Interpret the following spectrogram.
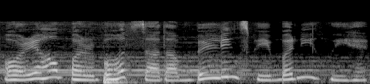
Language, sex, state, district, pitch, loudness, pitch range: Hindi, female, Himachal Pradesh, Shimla, 220 Hz, -17 LUFS, 205-285 Hz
